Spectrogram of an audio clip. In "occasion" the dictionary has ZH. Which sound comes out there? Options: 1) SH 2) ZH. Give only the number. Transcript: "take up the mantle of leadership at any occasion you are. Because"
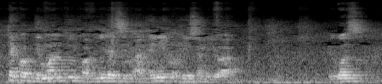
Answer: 1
